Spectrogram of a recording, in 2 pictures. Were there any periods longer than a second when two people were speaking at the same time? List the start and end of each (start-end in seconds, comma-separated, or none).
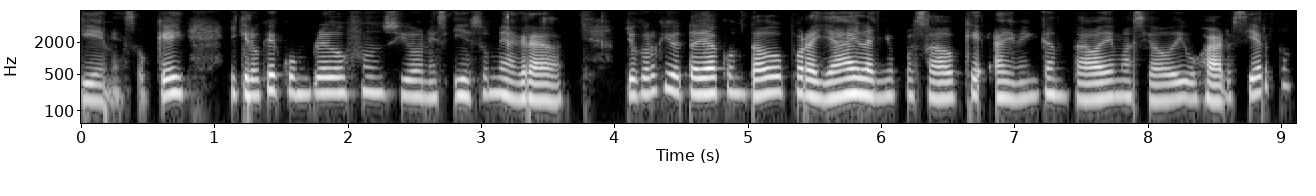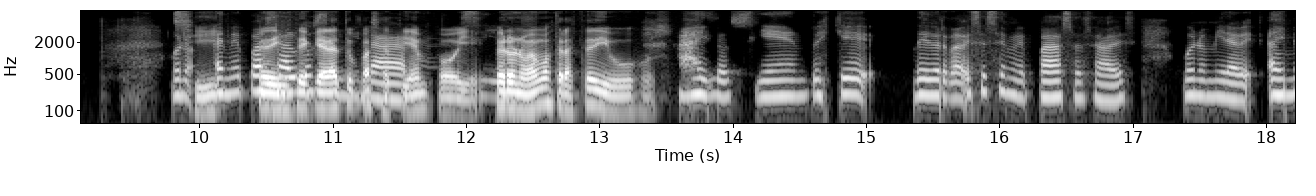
9.8-12.4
